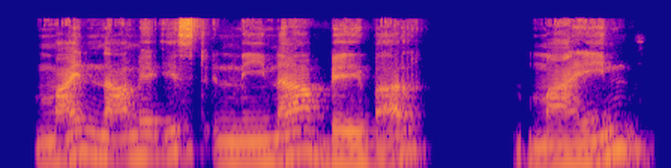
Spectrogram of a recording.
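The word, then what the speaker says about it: mein: মাইন, ই আই একসাথে থাকলে আই এর মতো উচ্চারণ হয়, আমরা উচ্চারণের রুলস পড়েছিলাম।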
